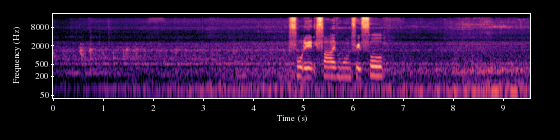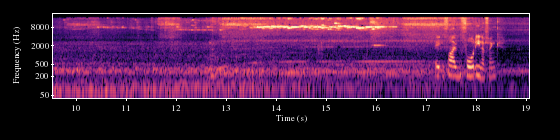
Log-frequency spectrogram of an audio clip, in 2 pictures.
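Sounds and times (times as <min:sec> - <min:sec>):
train wheels rumbling on rails: 0:00.0 - 0:19.0
high thin squeal: 0:11.6 - 0:17.3.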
